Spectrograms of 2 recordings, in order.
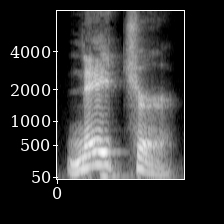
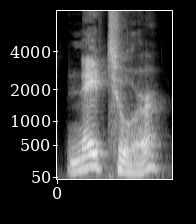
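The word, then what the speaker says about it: nature: stadium es esta netzer nate ser no es nate sur sino que es nate ser porción forza no es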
